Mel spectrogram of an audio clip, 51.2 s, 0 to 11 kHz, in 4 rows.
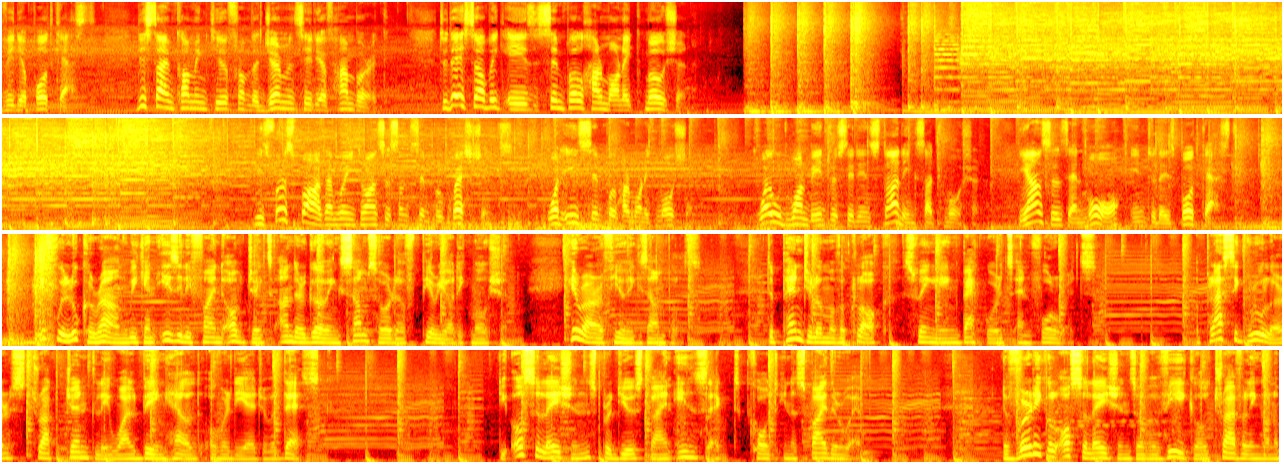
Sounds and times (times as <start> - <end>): Speech: 0.0 - 3.8, 4.4 - 7.0, 15.3 - 19.8, 20.4 - 25.1, 26.0 - 32.6, 33.2 - 36.6, 37.6 - 41.6, 43.4 - 47.1, 48.4 - 51.1
Music: 0.0 - 51.1.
